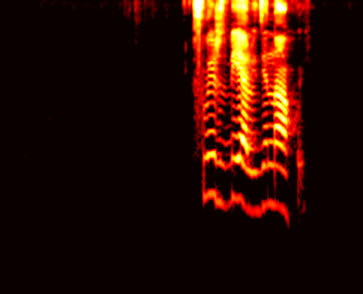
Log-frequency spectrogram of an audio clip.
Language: Russian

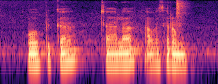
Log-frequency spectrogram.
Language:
Telugu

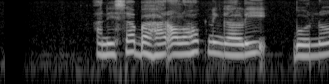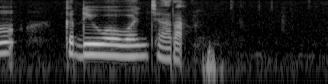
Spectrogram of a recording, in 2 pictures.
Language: Sundanese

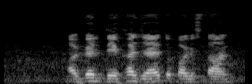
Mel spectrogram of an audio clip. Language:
Urdu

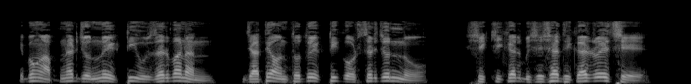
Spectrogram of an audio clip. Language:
Bangla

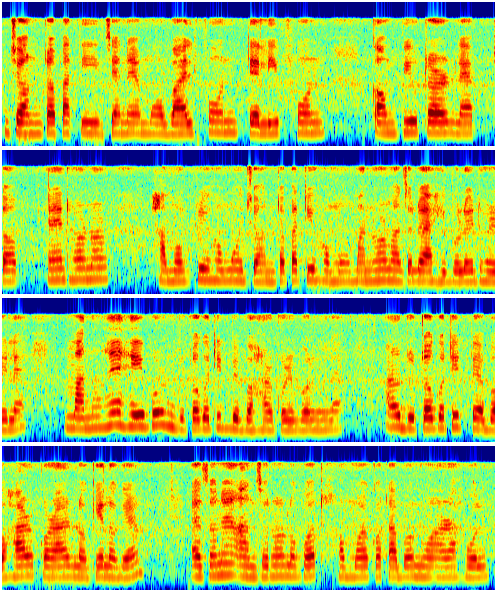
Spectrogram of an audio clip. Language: Assamese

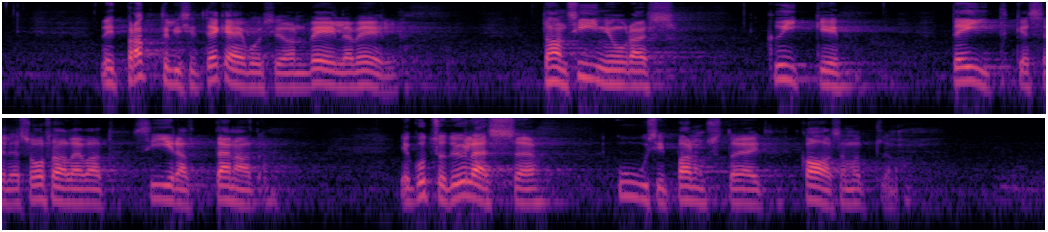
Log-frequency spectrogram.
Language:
Estonian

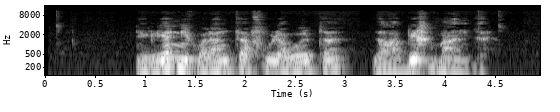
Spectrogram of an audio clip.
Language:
Italian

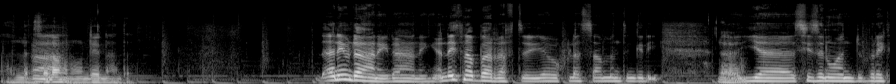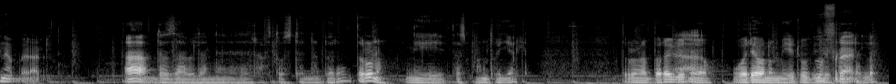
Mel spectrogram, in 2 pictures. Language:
Amharic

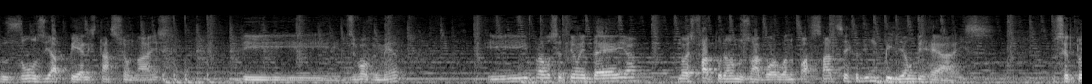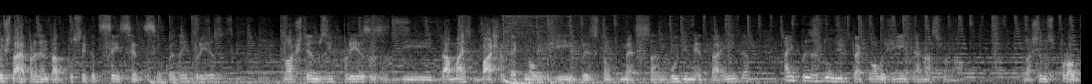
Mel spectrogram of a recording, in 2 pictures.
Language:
Portuguese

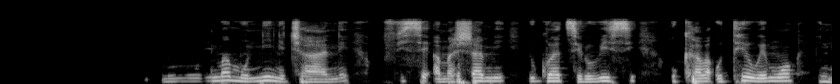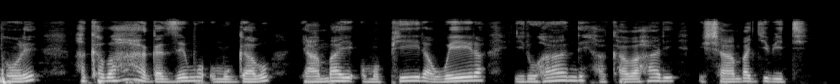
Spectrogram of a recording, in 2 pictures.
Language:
Rundi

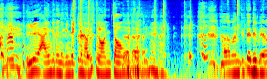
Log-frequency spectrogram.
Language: Indonesian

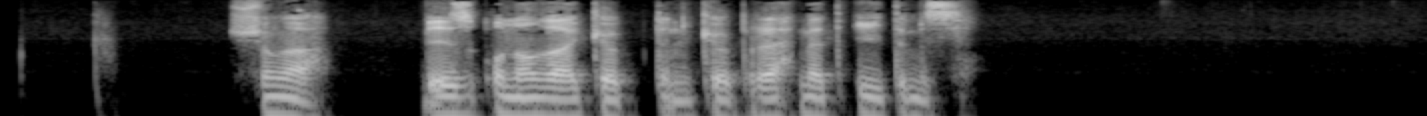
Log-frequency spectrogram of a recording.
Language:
Uyghur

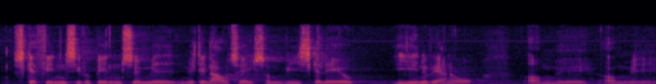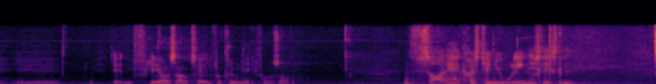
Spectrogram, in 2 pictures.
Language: Danish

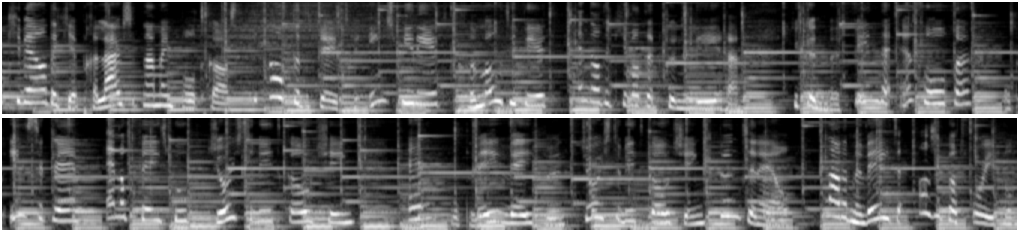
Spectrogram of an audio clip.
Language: Dutch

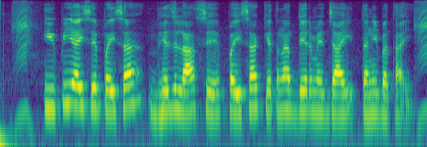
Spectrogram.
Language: Bhojpuri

